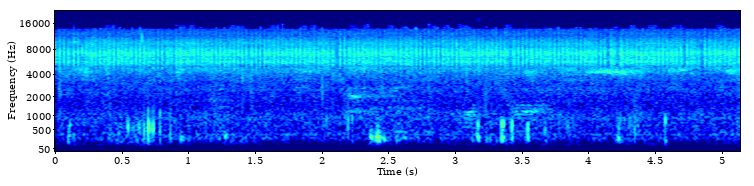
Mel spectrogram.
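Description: Soft gurgles and brief squeaky bubbling over a faint hiss; ordinary stomach growling from gas and fluid moving through the gut.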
